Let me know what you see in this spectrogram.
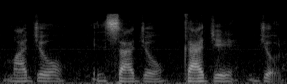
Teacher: Y vamos a llamar yeístas a los que no hacen la diferencia como yo y como la mayoría de ustedes y pronuncian todo como ya.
